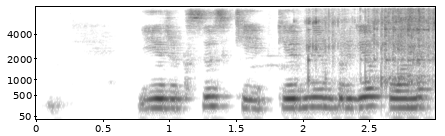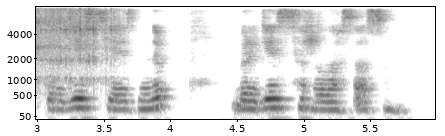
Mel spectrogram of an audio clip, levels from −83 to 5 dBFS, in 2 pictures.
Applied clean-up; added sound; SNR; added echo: none; Coin (dropping) / Glass; 4 dB; reverberation time 0.2 s.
